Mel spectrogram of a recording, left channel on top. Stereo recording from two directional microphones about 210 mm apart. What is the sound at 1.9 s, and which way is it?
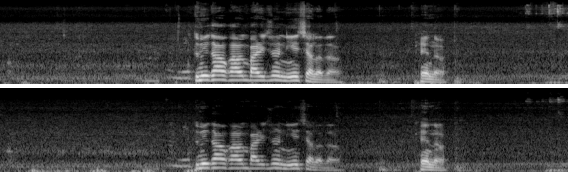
A man's voice, 20° left (ahead or behind).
